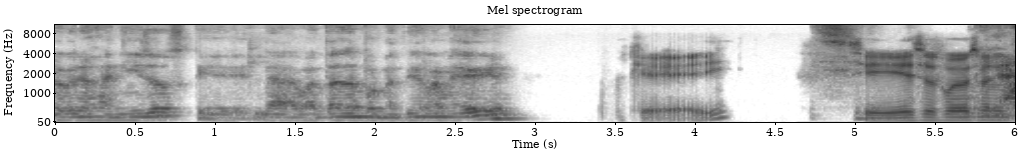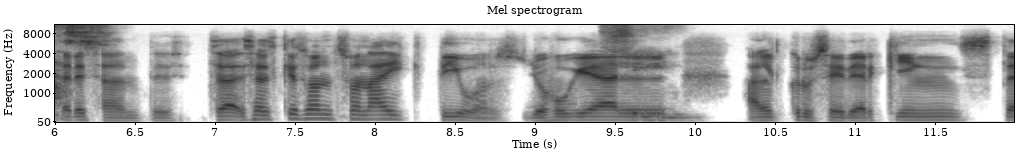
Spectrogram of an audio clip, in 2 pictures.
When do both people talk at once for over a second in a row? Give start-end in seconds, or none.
4.9-6.5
